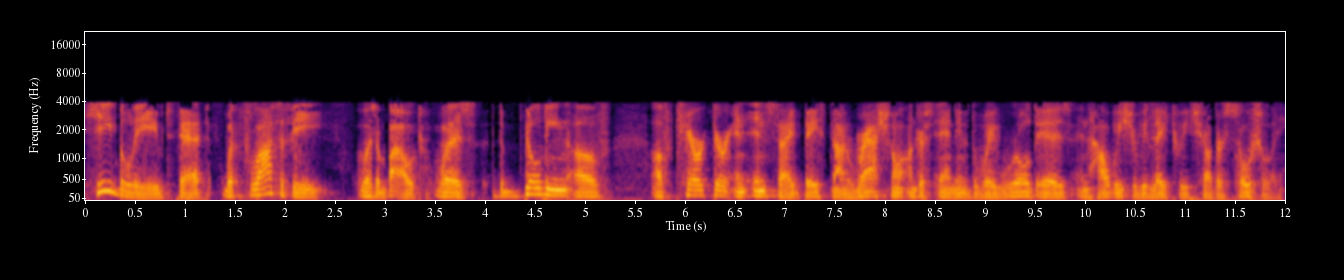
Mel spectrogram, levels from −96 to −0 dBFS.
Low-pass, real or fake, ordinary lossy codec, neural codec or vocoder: 7.2 kHz; real; AAC, 16 kbps; none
